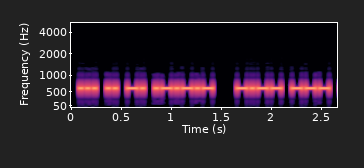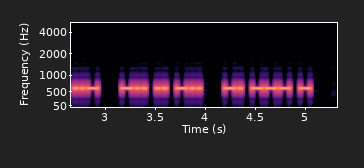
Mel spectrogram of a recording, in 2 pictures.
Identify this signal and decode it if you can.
Morse code, heard as a keyed tone, about 37 wpm, 600 Hz. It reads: SIN. YOU DID NOT
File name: the old man and the sea 2 35wpm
